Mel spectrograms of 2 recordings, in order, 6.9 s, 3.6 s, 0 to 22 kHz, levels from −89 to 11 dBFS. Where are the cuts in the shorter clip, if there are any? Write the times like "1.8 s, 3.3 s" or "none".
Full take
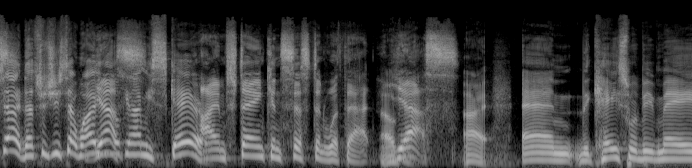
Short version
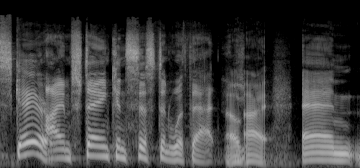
2.4 s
